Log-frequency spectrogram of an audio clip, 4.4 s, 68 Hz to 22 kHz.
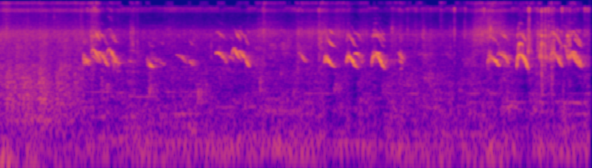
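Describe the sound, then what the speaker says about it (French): Young Cobb 500 broiler chicks on a poultry farm cheep in quick high-pitched bursts that come in clusters across the clip, with a steady low noise of the room underneath. "Ok, là voici des poussins"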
